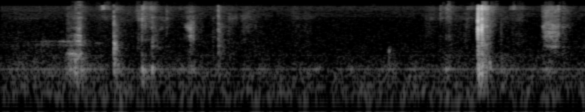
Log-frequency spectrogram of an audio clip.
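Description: Scissors snip through paper in a handful of sharp, close cuts spread irregularly, quiet between strokes, with one louder crisp snip near the end and no talking.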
